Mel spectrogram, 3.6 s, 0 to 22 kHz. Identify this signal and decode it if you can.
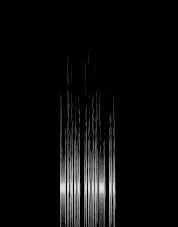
Morse code, heard as a keyed tone, about 33 wpm, 700 Hz. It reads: 64I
